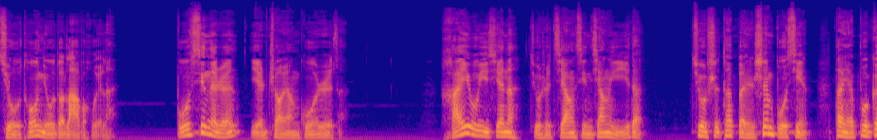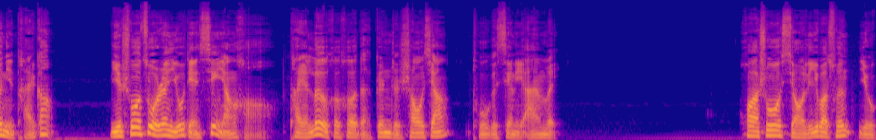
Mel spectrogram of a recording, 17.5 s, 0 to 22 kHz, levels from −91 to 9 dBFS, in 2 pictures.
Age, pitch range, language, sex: 30-49, 85-125 Hz, Chinese, male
